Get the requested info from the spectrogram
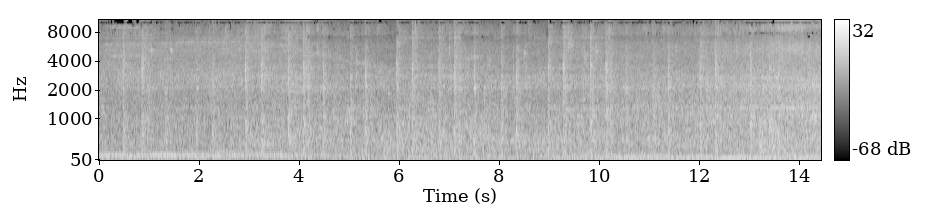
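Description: TransPennine Express Mark 5a coaches rolling slowly past along the platform, their wheels clicking over the rail joints. A Class 68 diesel locomotive's engine runs steadily underneath and grows louder over the last few seconds as the locomotive draws near.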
